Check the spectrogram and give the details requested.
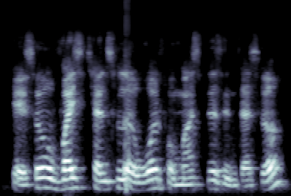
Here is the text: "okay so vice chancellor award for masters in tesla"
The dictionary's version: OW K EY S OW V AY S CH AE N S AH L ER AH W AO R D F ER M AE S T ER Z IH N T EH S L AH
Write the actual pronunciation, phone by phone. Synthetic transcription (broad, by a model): OW K EY S OW V AY S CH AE N S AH L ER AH W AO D F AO M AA S T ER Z IH N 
